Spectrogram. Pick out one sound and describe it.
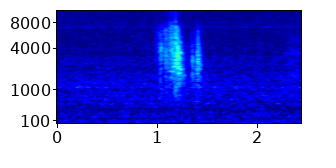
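A soft menu click sounds once.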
